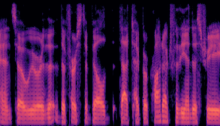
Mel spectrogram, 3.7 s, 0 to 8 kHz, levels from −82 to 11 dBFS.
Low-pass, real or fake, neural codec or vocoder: 7.2 kHz; real; none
